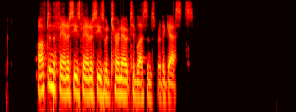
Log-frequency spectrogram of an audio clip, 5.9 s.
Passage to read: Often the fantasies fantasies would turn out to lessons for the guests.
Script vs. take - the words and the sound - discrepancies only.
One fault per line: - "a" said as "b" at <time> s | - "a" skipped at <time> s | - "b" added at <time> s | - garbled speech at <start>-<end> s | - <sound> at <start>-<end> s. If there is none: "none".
none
